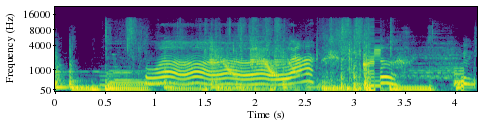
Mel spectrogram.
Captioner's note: squeaking Noise; boing, Boing, Boing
